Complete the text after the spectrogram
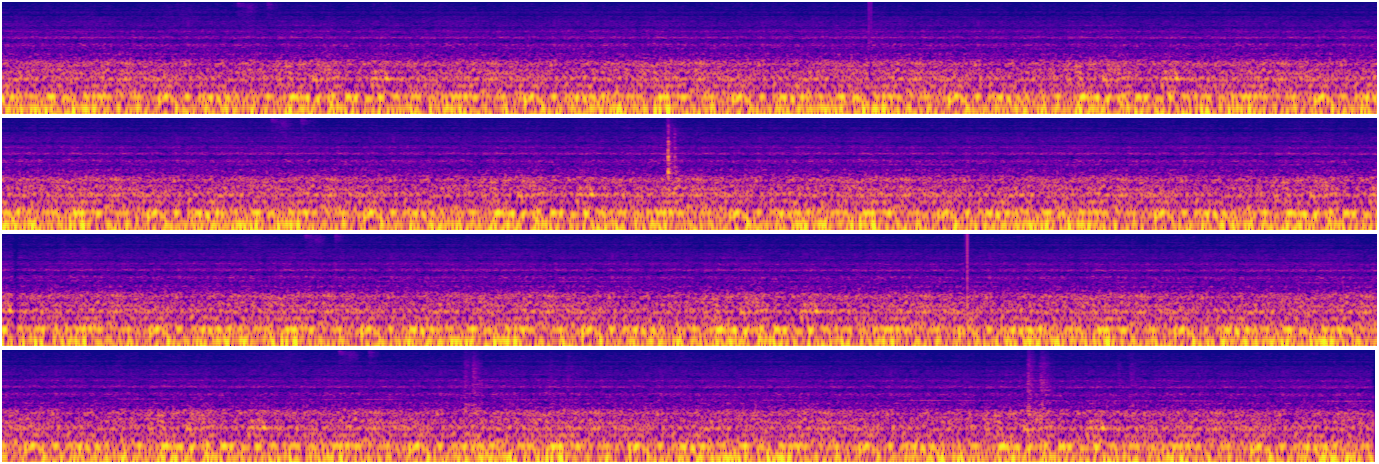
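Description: A train's electric motor hums steadily as it runs along the track.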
